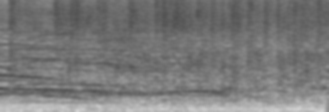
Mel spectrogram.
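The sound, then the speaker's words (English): Audience applause in dense, steady clapping fills the whole clip at an even, fairly loud level, with no clear pauses or peaks. “Round of applause for Wes, everybody.”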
